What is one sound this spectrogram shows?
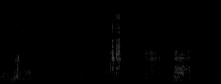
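A person sips and gulps a drink close by.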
